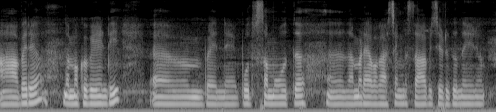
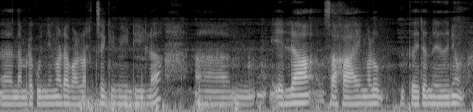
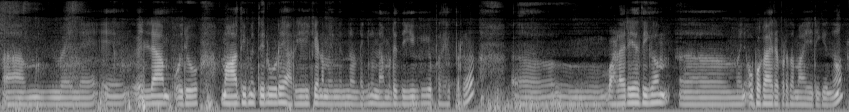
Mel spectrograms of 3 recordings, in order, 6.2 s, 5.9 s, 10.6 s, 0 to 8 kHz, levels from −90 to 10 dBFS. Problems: none marked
